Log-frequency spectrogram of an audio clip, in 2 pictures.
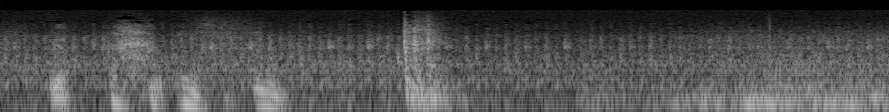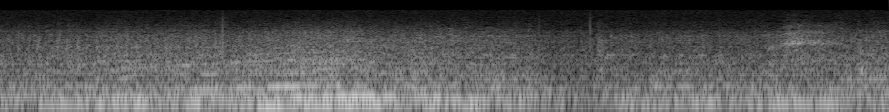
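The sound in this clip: A taxi cab's engine runs with a steady low mechanical rumble that swells slightly midway. People talk over it at the start.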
